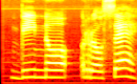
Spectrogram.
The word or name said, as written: vino rose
